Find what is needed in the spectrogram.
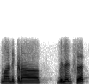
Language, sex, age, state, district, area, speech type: Telugu, male, 45-60, Andhra Pradesh, Chittoor, urban, conversation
